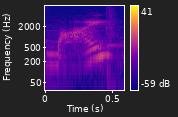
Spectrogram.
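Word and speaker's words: Mai: weird pronunciations like mei is spelled m-a-i but if you were gonna in pinyin that should be pronounced my like if you were gonna write it in opinion it should be m-e-i to be pronounced may and so anyway love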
